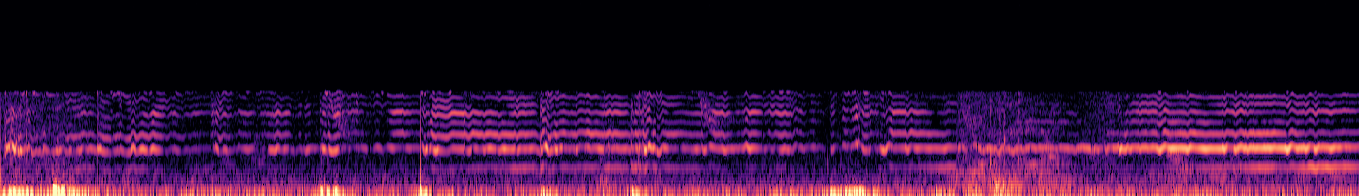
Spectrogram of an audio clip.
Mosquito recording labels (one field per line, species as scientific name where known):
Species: mosquito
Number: one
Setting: cup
